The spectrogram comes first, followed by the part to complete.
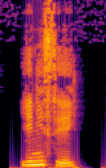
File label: "Enisei", Pronunciation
